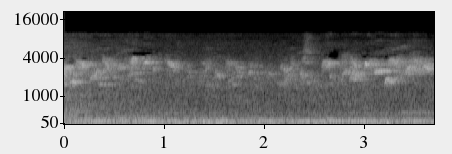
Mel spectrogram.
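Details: Softer warbled phrases from a red-whiskered bulbul in 'rê cầu' song style, fairly continuous chirpy notes over a noticeable low hum.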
